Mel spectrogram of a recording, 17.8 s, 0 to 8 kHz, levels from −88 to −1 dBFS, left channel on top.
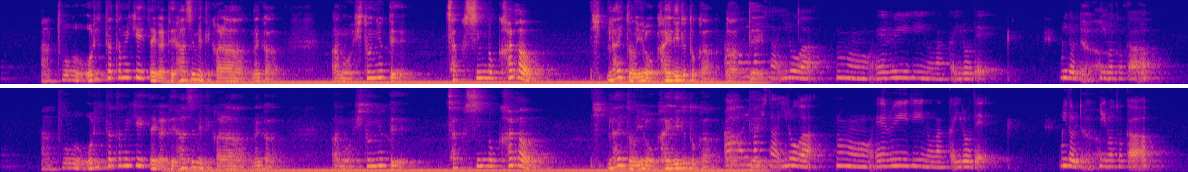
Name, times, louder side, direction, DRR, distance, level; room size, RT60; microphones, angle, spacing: voice 1, 0.6-4.2 5.0-6.1 6.7-8.1 8.9-11.5 16.2-16.3 17.0-17.2, left 3 dB, 85° left, 11 dB, 0.6 m, -28 dB
sound 1, 2.4-11.3, left 1 dB, 15° right, 1.1 m, -35 dB
voice 2, 10.9-12.2 12.5-14.8 15.9-17.2, right 2 dB, 85° right, 9 dB, 0.9 m, -34 dB
11.0 x 7.7 x 3.7 m, 0.97 s
head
